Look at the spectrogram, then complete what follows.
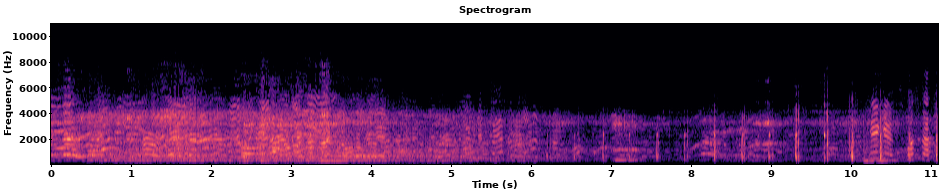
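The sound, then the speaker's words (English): A dense crowd of many voices, seemingly chasing somebody, clamors loudly, then the babble thins as quick, sharp footfalls patter past in an uneven running rhythm. “The crowd seems to be chasing somebody.”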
